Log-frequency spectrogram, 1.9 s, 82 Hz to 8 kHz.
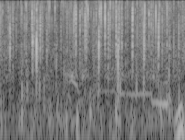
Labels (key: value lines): label: biophony, cascading saw
recorder: SoundTrap 600 or HydroMoth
